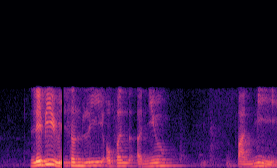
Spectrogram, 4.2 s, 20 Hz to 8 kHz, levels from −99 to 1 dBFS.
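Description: Bluetooth CVSD headset codec, throughout the speech: the one-bit delta coding, which fits a 64 kbps link, cuts everything above 4 kHz, leaves a granular hiss under the voice, and makes s sounds scratchy where loud high energy outruns the adapting step size. Unconcealed Bluetooth headset packet loss appears at 0.9 to 1.0 s, where about 45 ms is missing across 60 ms with a longest gap of 37.5 ms, and again at 2.12 to 2.14 s, with 15 ms gone. These are dropped headset voice packets replaced by silence or an idle pattern, leaving abrupt holes after which the speech returns briefly quieter.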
